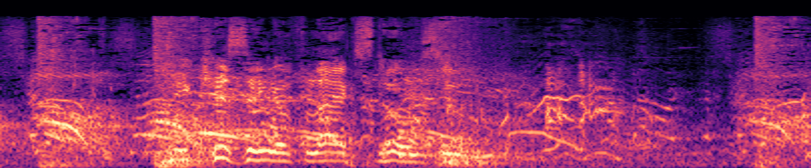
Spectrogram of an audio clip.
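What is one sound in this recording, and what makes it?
A man shouts with excitement close by.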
